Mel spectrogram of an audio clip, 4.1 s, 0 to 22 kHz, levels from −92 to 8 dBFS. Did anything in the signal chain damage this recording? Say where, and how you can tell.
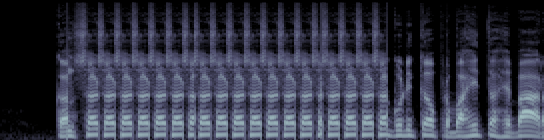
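Yes. The speech has audio missing between chunks at 0.51, 1.46, 2.41 and 3.36 s, each a skip of a few tens of milliseconds. On a waveform each is an abrupt seam with no silence; on a spectrogram, a vertical discontinuity. The spacing points to a 1-second chunked recorder or buffer stage, which likely drops audio at each handover.

A broken-record loop runs from 0.74 to 2.9 s, where a 127 ms fragment repeats 18 times back to back. A spectrogram shows the same pattern tiled identically, and the waveform shows identical periods. This points to a playback or streaming stage that likely stalled and resent its last buffer, losing the audio that should have played.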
